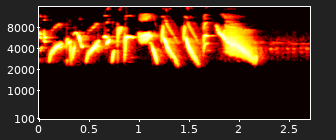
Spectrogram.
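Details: A European goldfinch in Sweden sings a quick, tinkling run of high twittering notes ending in a drawn-out, buzzy, descending wheeze, with no other sounds.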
